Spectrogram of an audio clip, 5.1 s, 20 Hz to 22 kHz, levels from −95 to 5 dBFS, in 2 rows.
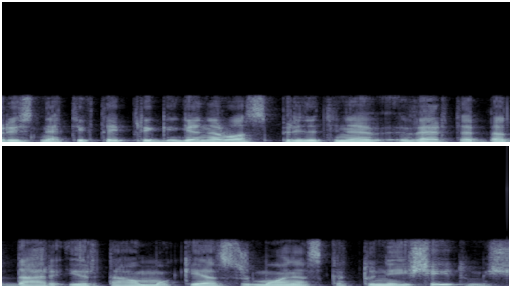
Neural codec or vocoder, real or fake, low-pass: none; real; 7.2 kHz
